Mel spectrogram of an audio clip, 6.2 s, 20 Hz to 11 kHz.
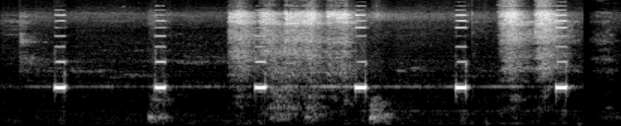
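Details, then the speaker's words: Short high beeps about once a second with hissing between: contact alarm of a Primo EMS860 combination therapeutic ultrasound unit, triggered when its 4 cm² transducer is lifted from the power balance water during calibration. "in fact if we remove the transducer from the balance and the water we should see a contact alarm once the waterers evaporated from"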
